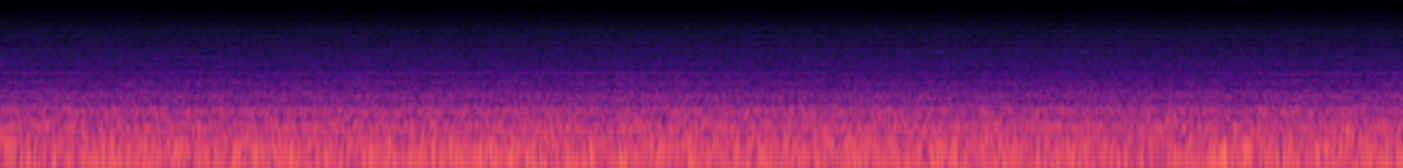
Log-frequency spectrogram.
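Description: A light aircraft's engine drones steadily in flight, heard from inside the cockpit.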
